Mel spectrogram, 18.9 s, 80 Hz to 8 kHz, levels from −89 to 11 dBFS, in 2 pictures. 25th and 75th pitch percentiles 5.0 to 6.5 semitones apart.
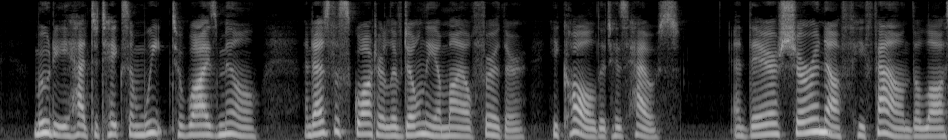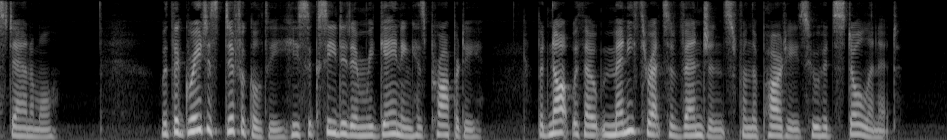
No: average, 4.0 semitones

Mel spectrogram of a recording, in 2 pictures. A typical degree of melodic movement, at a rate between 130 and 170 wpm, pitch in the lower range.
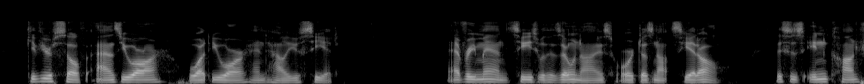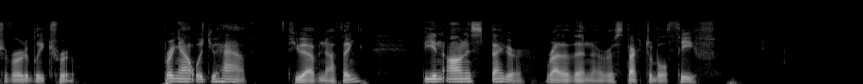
Yes: average, 3.0 semitones; average, 165 wpm; low, 105 Hz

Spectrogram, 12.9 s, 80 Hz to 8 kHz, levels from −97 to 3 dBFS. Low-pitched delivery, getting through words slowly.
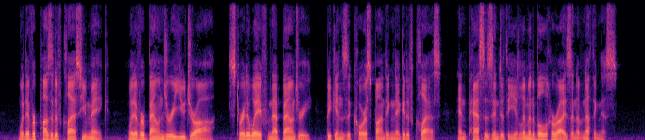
Yes: very low, 90 Hz; slow, 125 wpm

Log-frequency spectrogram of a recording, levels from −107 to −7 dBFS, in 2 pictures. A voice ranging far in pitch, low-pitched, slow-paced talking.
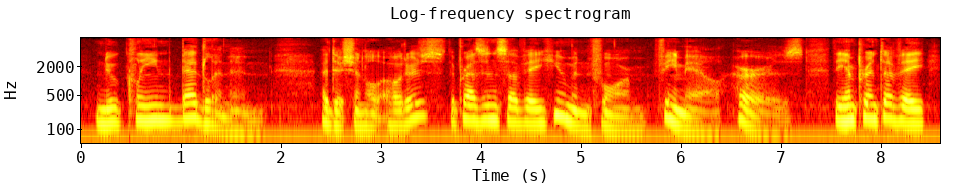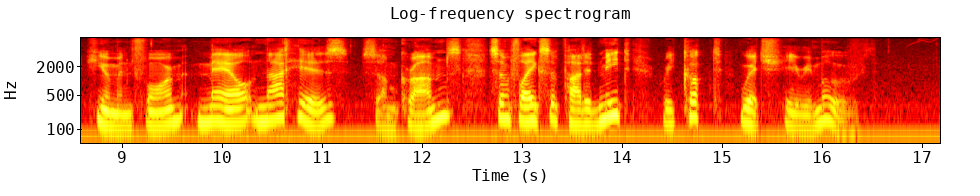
Yes: wide, 7.1 semitones; low, 130 Hz; slow, 115 wpm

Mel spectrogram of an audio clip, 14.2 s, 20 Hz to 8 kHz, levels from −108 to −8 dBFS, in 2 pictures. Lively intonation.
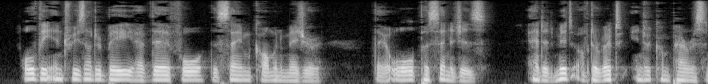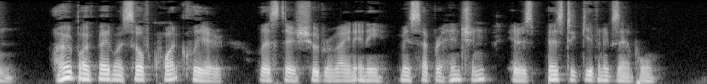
No: average, 3.5 semitones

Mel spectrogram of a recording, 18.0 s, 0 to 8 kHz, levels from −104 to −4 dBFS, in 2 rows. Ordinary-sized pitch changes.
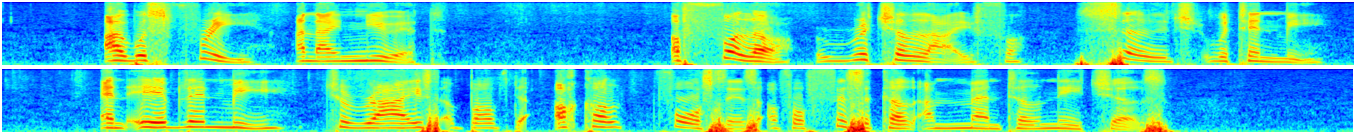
Yes: average, 3.9 semitones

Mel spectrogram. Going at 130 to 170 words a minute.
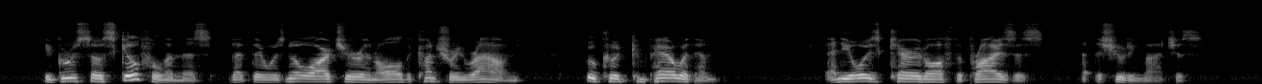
Yes: average, 150 wpm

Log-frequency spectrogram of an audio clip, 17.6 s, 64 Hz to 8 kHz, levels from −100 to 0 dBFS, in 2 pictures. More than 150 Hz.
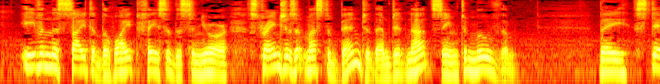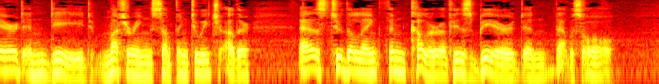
No: low, 125 Hz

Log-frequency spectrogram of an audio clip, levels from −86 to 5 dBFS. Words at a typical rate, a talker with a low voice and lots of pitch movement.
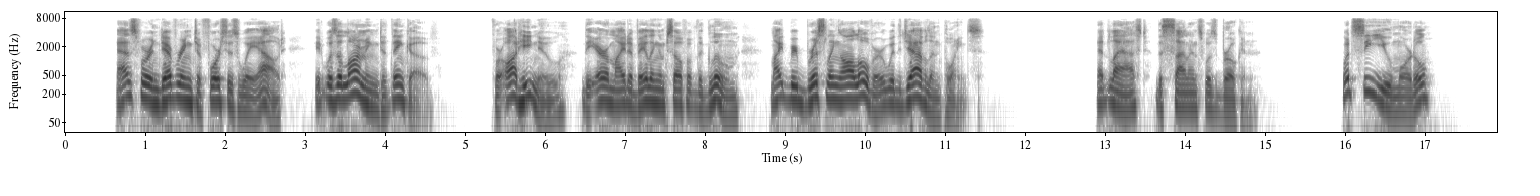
Yes: average, 145 wpm; low, 130 Hz; wide, 6.7 semitones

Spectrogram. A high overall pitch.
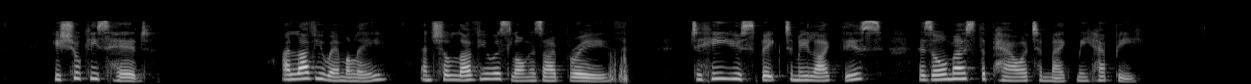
Yes: high, 200 Hz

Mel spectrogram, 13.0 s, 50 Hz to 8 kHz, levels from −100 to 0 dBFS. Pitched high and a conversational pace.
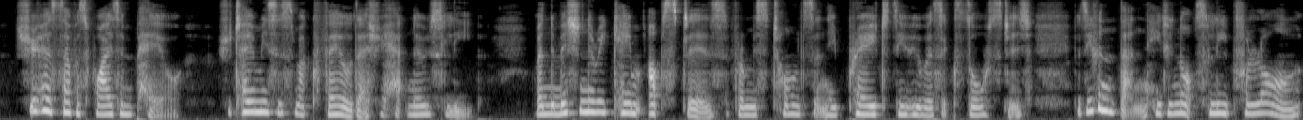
Yes: high, 220 Hz; average, 175 wpm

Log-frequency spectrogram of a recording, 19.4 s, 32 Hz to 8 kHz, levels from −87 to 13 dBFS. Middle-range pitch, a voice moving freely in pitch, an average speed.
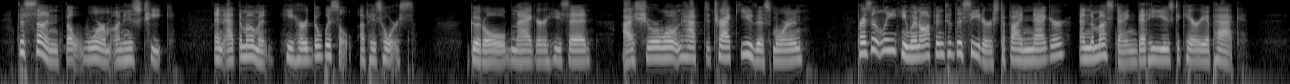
No: medium, 165 Hz; average, 4.2 semitones; average, 160 wpm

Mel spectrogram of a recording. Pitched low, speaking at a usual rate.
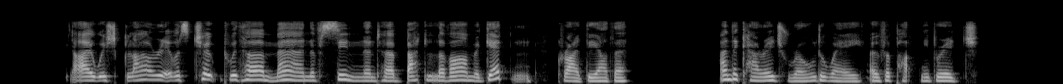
No: medium, 180 Hz; average, 145 wpm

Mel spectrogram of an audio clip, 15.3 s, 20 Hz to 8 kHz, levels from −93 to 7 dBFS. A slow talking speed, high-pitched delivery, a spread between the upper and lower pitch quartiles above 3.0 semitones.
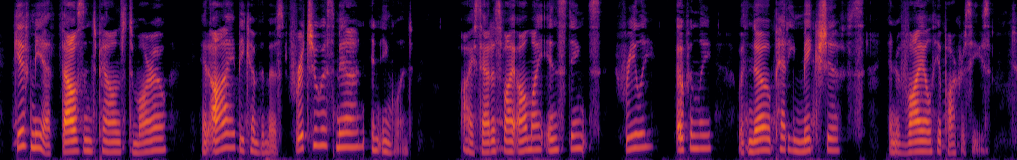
Yes: slow, 120 wpm; high, 210 Hz; average, 4.7 semitones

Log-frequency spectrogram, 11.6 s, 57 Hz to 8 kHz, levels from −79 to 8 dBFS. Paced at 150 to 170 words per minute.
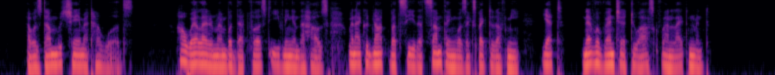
No: average, 190 wpm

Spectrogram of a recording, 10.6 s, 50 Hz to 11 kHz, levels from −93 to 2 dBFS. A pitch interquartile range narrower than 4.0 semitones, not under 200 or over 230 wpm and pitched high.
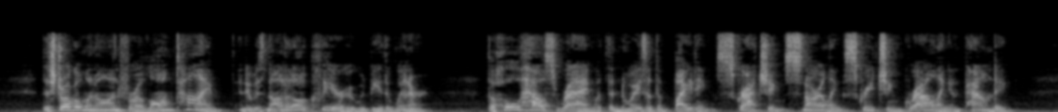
Yes: narrow, 2.5 semitones; fast, 205 wpm; high, 220 Hz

